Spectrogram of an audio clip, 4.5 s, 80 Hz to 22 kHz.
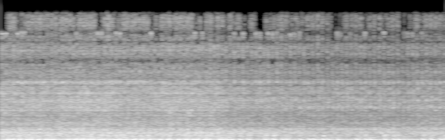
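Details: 1999 Yamaha Warrior 350 ATV with replacement carb after a head gasket job, valves unchecked, first start: uneven single-cylinder run with irregular metallic clanking nearly twice a second; owner suspects a top-end fault.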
